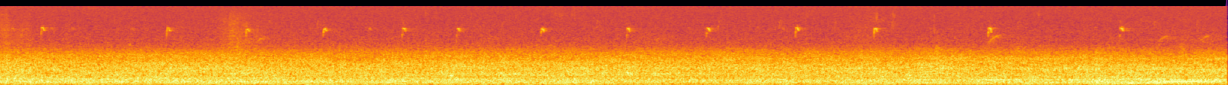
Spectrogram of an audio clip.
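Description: A small bird repeating a short, high chip note about once a second over a steady low background rumble.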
